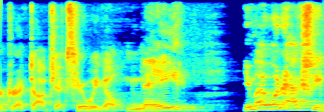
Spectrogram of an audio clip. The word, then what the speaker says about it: me: May. You might want to actually give yourself a pronunciation code because if you say me, because that's what you're reading. No, remember. A, E, O, U. May.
